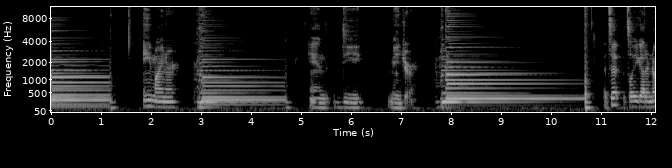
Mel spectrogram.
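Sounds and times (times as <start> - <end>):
acoustic guitar chord strummed: 0.0 - 1.3, 2.9 - 4.7, 7.7 - 10.8
short thump: 10.6 - 10.9.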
